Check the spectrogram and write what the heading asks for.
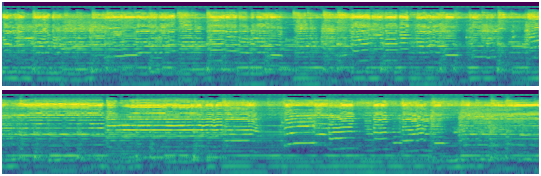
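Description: A live band playing: electric guitar, trumpet and saxophone over drums and a steady bass line, heard through a television's speaker.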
